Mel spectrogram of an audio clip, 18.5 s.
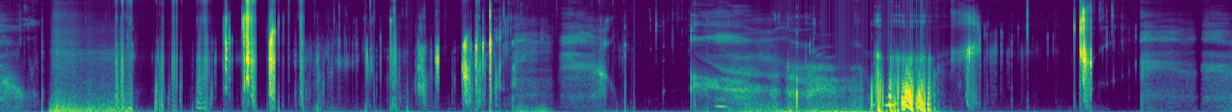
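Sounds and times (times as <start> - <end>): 
ear licking sounds on the right: 1.7 - 7.8, 13.0 - 14.9, 16.1 - 16.4.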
